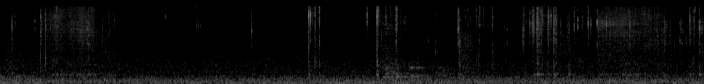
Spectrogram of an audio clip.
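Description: Small, solid pink soap flakes resting on paper are crushed and snapped apart with fingertips and nails, then rubbed and pressed into smaller bits. Quiet, bright crinkling and crunching comes in bursts over a low steady hum, with a few sharp, crisp snaps standing out near the middle.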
